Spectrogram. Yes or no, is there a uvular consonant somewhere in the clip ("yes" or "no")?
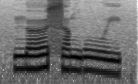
no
